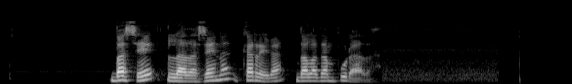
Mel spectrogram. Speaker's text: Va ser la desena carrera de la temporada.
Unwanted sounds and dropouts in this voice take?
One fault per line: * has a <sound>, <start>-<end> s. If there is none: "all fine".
all fine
